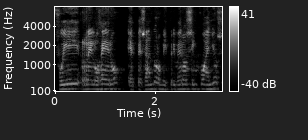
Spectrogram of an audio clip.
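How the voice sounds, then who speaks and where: The man's voice comes across as somewhat breathy. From Colombian Caribbean coast, Magdalena. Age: 60s. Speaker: sports radio commentator. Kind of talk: radio interview.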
